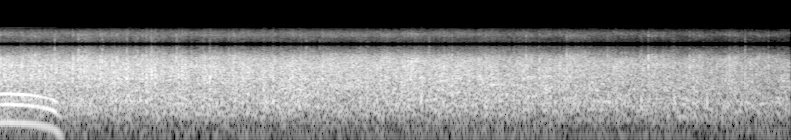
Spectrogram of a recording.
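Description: Audience applauding, loudest at the start and slowly dying away. A single voice calls out briefly right at the start, its pitch falling.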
